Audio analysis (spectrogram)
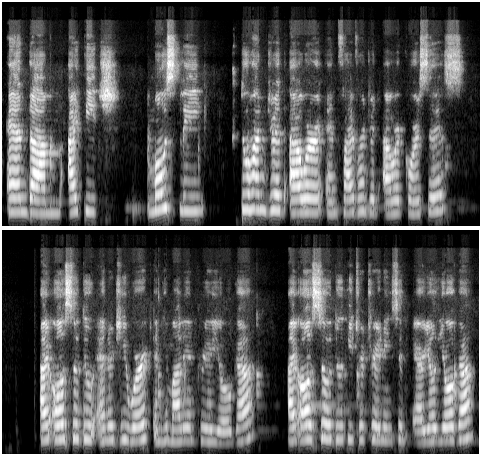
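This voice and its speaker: A woman who trains yoga teachers, introducing herself plainly with pauses and fillers. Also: on the high side, low-quality recording. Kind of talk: self-introduction.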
